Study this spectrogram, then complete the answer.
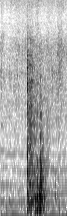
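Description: Barbecue-sauced tempeh cooking in a pan, heard as a short burst of clattering and stirring with a soft sizzle lasting under half a second, then fading back to a quiet kitchen background.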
